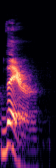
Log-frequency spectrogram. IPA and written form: ðɛɹ (there)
